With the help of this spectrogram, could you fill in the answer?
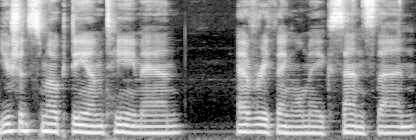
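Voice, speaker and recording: A man in a put-on character voice, fairly low in pitch, with fairly even intonation and a fairly slow pace. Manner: deadpan, horror-movie style.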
